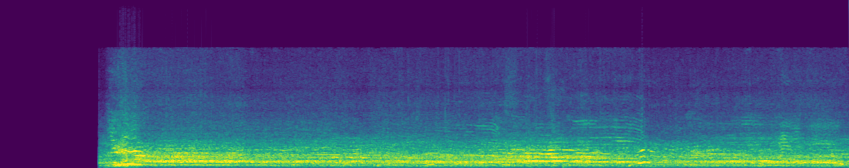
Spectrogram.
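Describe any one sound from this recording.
A crowd of fans roars and cheers loudly.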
